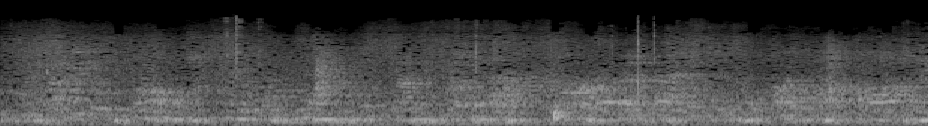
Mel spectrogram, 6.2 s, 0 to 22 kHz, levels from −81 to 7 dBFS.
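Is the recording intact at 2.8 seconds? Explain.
No. At 2.8 seconds, as throughout the clip, the sound is dull and smeared, with a warbling, fizzy texture on sustained parts and nothing at all above 13.2 kHz. This is likely AAC compression: the AAC-LC encoder splits each frame into frequency lines and, short of bits, coarsely quantises them against a hearing model, dropping the top band and thinning the rest. The damage is plainly audible and fits a low bitrate around 32 kbps.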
